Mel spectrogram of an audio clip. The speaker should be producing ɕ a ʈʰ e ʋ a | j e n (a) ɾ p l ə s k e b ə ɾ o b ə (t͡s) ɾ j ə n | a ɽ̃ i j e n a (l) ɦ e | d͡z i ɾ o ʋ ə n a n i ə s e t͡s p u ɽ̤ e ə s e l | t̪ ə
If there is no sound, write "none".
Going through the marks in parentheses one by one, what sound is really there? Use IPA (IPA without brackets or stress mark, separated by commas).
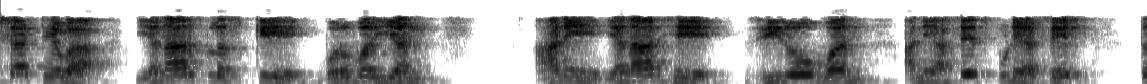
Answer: a, none, ɾ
